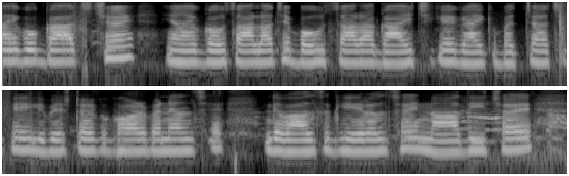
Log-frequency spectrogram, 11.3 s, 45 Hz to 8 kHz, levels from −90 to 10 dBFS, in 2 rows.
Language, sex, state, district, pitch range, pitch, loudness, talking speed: Magahi, female, Bihar, Samastipur, 190-205 Hz, 195 Hz, -23 LUFS, 140 wpm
